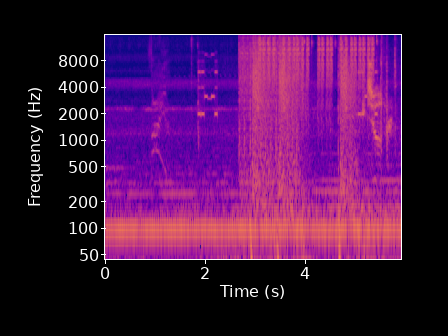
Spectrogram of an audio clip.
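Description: Rapid bursts of gunfire from STALKER Call of Pripyat crackle in dense, loud volleys over a steady low hum, with a brief lull before a second flurry of shots.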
